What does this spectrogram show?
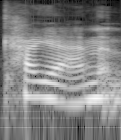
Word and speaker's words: Cayenne: metallic deep red with gold my crew shimmer Cayenne that's how you say it I googled it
